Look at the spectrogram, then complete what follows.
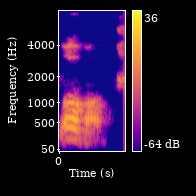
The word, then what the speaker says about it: Louisville: You just got to spend a little time here and you got to just say it quick, like Louisville. Make it as short and sweet as you can.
